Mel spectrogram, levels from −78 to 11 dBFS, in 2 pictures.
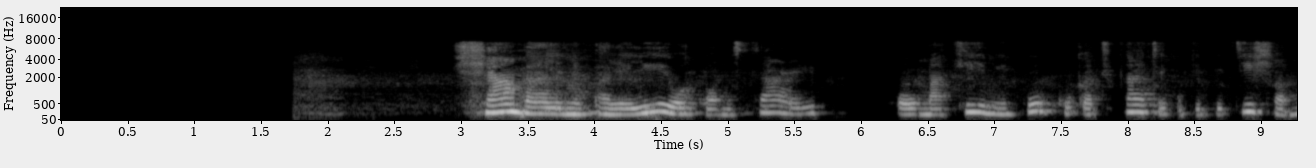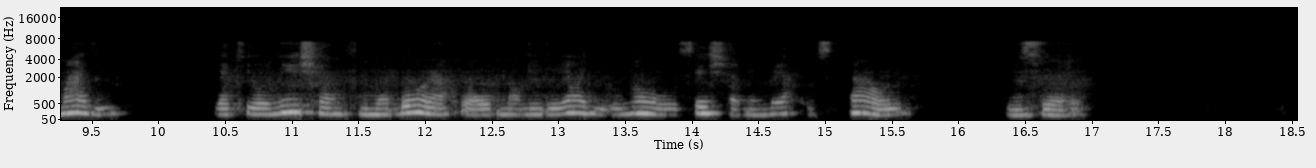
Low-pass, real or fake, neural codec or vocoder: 7.2 kHz; fake; codec, 16 kHz in and 24 kHz out, 1.1 kbps, FireRedTTS-2 codec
